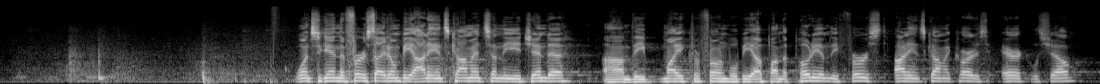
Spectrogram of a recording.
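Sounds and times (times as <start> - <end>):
steady low hum: 0.0 - 11.0
chairs shifting: 0.1 - 3.0.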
